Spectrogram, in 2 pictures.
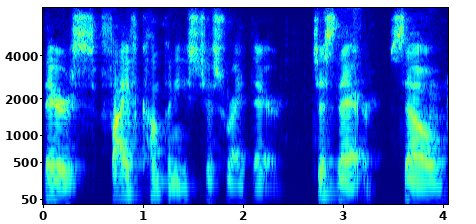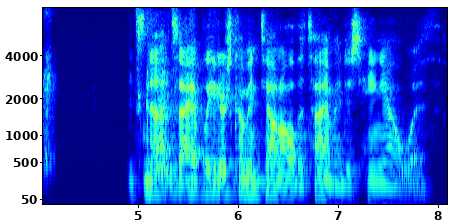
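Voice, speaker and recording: This is a plain, everyday voice with an American accent. The pace is fairly slow. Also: man, medium pitch for a man. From US. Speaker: network marketing consultant. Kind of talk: casual chat. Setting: live stream.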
